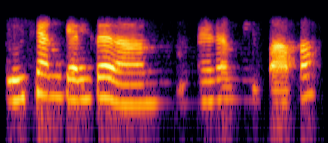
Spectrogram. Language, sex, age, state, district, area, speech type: Telugu, female, 18-30, Andhra Pradesh, Visakhapatnam, urban, conversation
